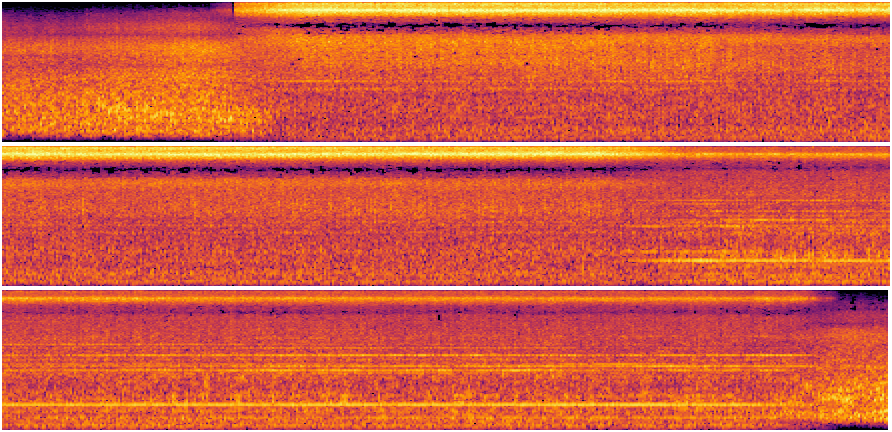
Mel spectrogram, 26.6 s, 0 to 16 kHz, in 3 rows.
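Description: Mil Mi-8 helicopter's twin turboshaft engines and main rotor running, heard from on board as a loud, steady rushing noise. About halfway through, a steady high turbine whine comes through above it.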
